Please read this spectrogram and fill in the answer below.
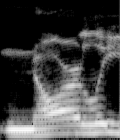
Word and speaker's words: gnarly: Uh, National Get Gnarly Day. Did you know the G is silent and gnarly?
